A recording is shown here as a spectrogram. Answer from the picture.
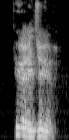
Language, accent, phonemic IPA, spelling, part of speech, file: French, Canada, /pyʁ e dyʁ/, pur et dur, adjective, LL-Q150 (fra)-pur et dur.wav
- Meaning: 1. extreme, hard-line, uncompromising 2. archetypal, exemplary 3. pur et dur (being a hardliner of the Quebec independence movement)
